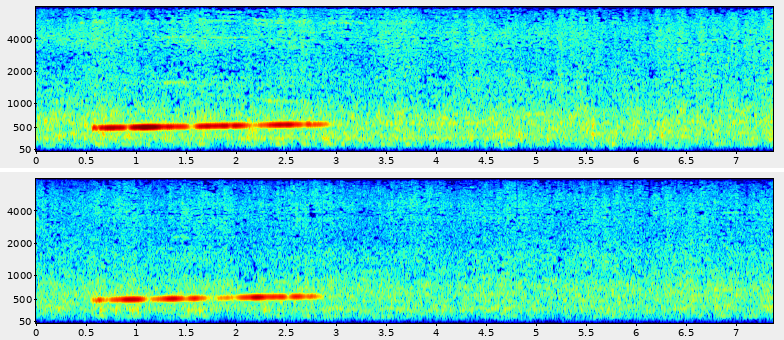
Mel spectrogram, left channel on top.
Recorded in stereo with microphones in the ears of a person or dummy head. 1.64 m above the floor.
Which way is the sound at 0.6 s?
75° left (ahead or behind).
